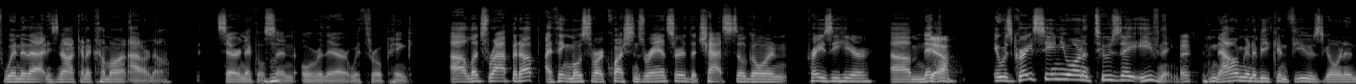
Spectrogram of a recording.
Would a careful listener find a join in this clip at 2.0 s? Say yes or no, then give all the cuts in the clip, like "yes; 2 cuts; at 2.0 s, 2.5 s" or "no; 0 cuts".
yes; 3 cuts; at 2.0 s, 8.8 s, 11.8 s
